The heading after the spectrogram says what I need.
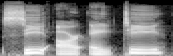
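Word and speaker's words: -crat: next is a suffix c-r-a-t noun you'd pronounce it crat noun one advocate or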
